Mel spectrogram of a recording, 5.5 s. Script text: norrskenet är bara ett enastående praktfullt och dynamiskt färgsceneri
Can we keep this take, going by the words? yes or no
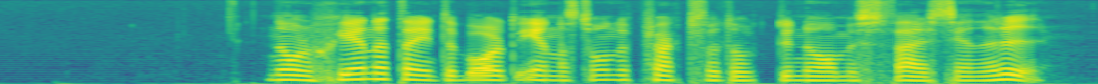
no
